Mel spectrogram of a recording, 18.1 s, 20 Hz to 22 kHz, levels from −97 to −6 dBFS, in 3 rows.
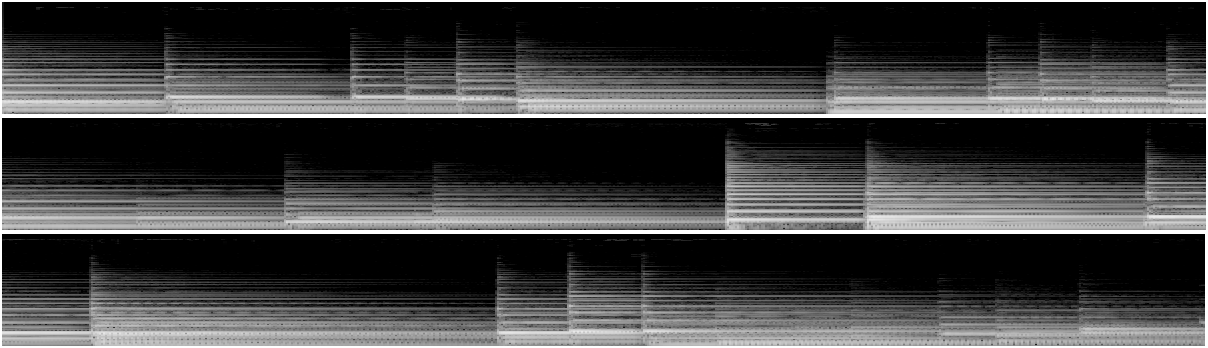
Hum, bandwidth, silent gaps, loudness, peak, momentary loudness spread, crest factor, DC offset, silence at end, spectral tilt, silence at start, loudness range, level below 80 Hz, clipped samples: none; 7 kHz; none; -25 LUFS; -4 dBFS; 13 LU; 20 dB; under 0.1%; 0 s; -9 dB/octave; 0 s; 6 LU; -44 dBFS; under 0.1%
